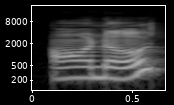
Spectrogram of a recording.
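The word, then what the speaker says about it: honour: The first letter, H in the word, is silent.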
